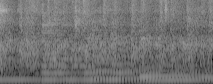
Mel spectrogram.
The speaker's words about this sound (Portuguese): E toda a igreja diga: você pode colocar sua Bíblia no colo e aplaudir bem bonito a palavra de Deus.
